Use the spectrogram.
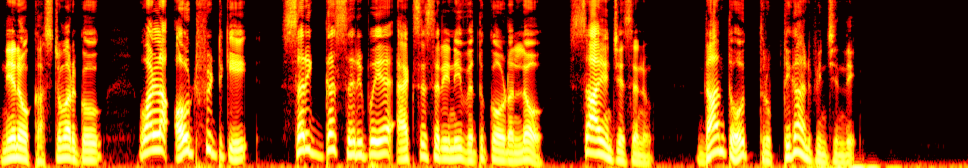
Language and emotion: Telugu, happy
